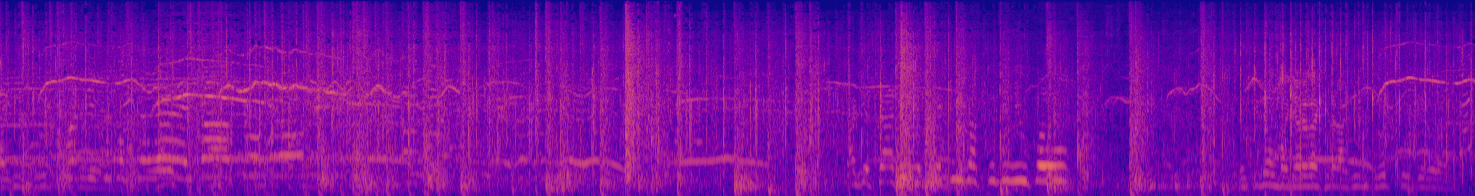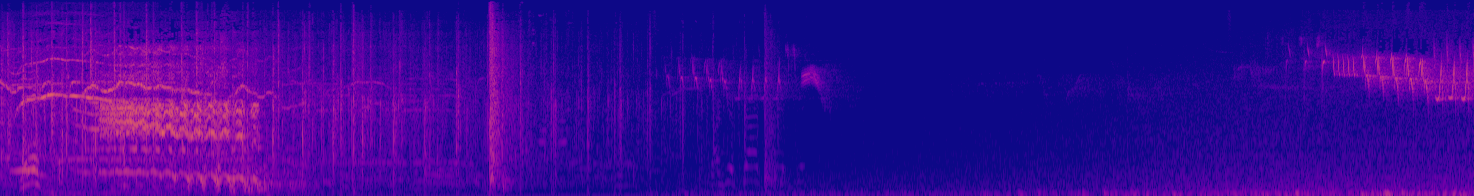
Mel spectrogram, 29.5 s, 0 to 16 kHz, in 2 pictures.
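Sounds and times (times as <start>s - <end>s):
whistles in a stadium crowd: 0.0s - 16.0s, 17.0s - 19.8s
horse hooves pounding in a gallop: 0.0s - 17.9s
large stadium crowd roaring and cheering: 0.0s - 19.4s
scattered clapping in a stadium crowd: 0.0s - 22.6s
horses neighing loudly: 15.5s - 17.5s.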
